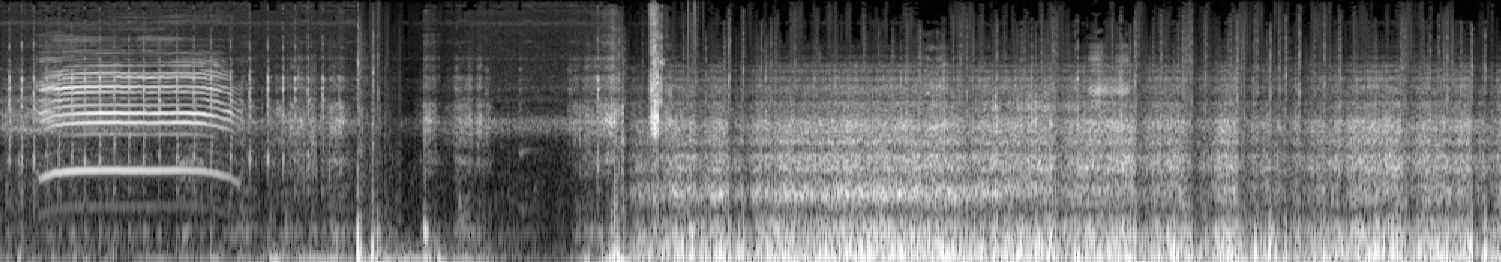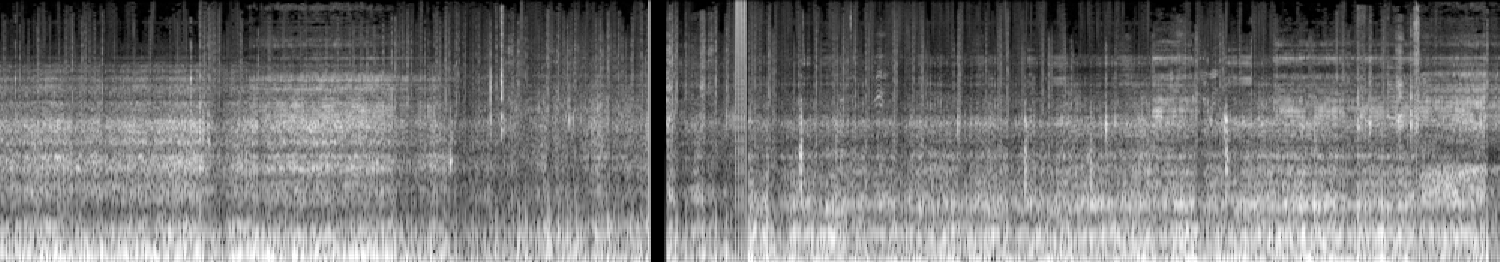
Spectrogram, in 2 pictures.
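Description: Wind buffeting a handlebar-mounted action camera's microphone while riding a road bike: a loud, steady low rumble from about six seconds in. It cuts out for an instant about two-thirds of the way through.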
